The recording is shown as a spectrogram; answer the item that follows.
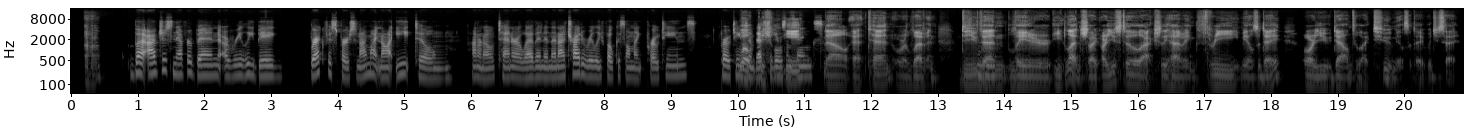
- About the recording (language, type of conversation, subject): English, unstructured, What morning habits help you start your day well?
- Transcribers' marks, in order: tapping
